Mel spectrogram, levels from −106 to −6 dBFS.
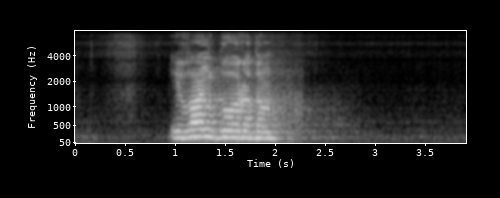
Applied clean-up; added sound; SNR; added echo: neural separator model SepFormer DNS4.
